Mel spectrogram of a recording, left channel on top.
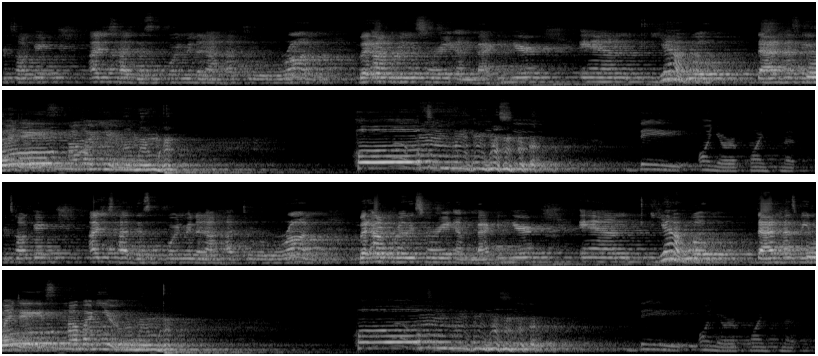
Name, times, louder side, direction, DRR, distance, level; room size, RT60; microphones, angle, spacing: voice 1, 0.0-7.1 7.4-9.4, right 2 dB, 45° right, 0 dB, 4.7 m, -30 dB
sound 1, 8.0-9.9 11.7-13.6, left 3 dB, 80° left, 2.0 m, -27 dB
voice 2, 12.0-13.7 14.4-16.1, left 2 dB, 60° left, 9 dB, 1.3 m, -42 dB
28.0 x 18.5 x 9.6 m, 2.6 s
head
